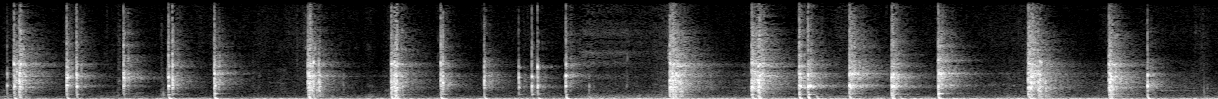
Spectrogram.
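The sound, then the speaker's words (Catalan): Wooden sticks clack together again and again in a brisk, rhythmic pattern during a demonstration, each strike sharp and bright with a short ringing knock, some hits coming in quick pairs, with no voices. “I no se li ha escapat mai el bastó, amb ell?”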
